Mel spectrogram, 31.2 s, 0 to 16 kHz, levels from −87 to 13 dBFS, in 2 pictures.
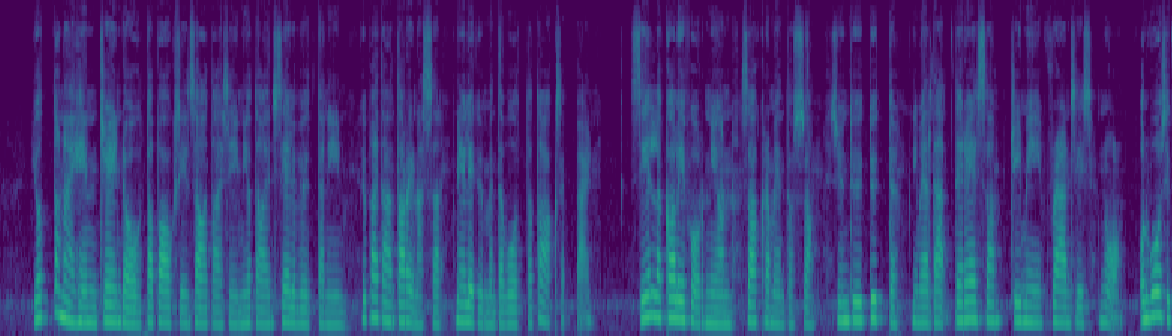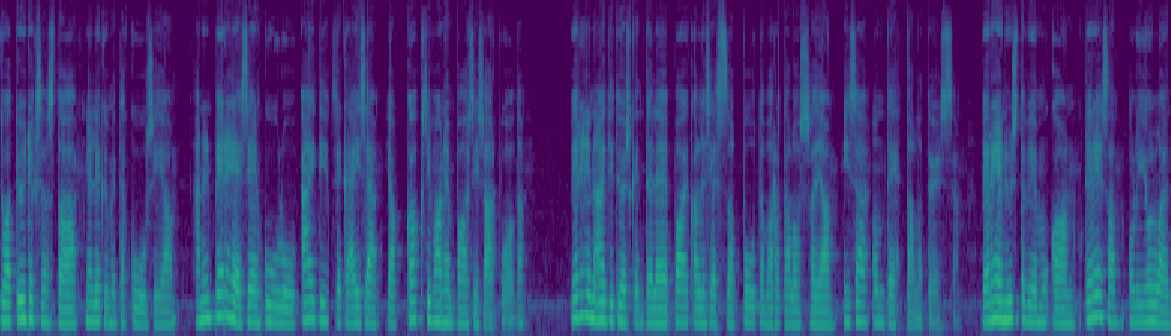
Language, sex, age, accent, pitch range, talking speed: Finnish, female, 20-39, native, 160-190 Hz, 100 wpm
